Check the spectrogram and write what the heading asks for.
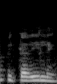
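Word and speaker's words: Piccadilly: Que precisamente esa es el One Step Closer de Ah, me dicen Picadilly, se pronuncia Picadilly.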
